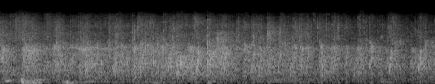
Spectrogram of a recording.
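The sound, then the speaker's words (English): A crowd applauds steadily, a dense, even patter of many hands clapping at a constant loud level for several seconds without any voices. “Shall we give him a round of applause if they are?”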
